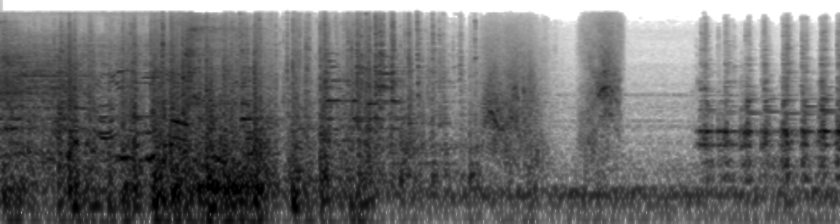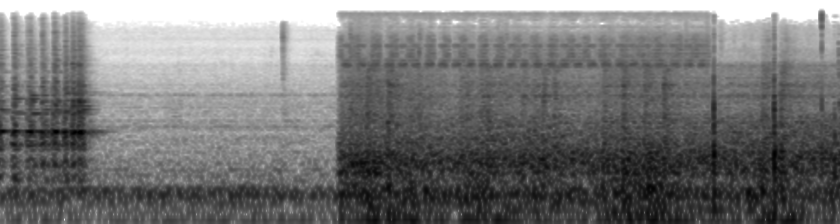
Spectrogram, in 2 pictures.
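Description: Cartoon soundtrack of music mixed with sound effects: a rising sweep, then a rapid clatter of about two seconds, a low steady hum, and the music coming back in near the end.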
